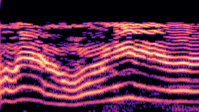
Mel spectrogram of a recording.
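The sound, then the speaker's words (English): A human voice imitates a Siamese cat's drawn-out yowl, one continuous wavering wail lasting about two seconds that rises and dips in pitch, loud with no talking. “I woke up in the middle of the night by a Siamese cat that lives down the street, which, of course, anyone who owns a Siamese cat know they don't have, they speak in fucking vowels, man.”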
